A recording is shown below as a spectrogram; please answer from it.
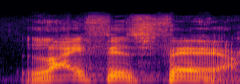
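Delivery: high fake Russian accent. Telling a joke, the speaker quotes the russian guy at the fair; russian accent. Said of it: "How about that for a Russian accent?".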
